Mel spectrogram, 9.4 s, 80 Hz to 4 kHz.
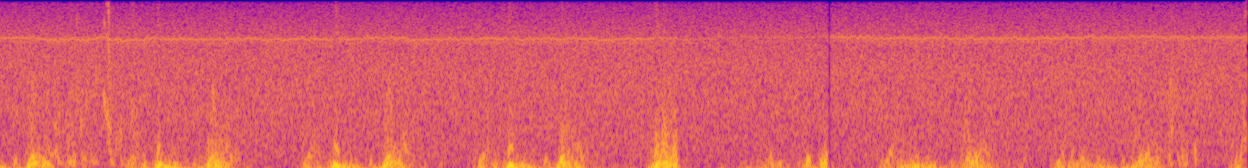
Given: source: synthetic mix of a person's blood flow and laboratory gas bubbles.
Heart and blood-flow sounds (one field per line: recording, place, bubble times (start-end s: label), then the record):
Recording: Doppler ultrasound of blood flow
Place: precordium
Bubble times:
0.40-1.06 s: bubbles
8.73-9.03 s: bubbles
9.26-9.36 s: bubbles
From the record:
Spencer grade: 2 (many but less than half of the cardiac periods contain bubble signals, singularly or in groups)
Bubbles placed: only in the low amplitude regions of the cardiac cycle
